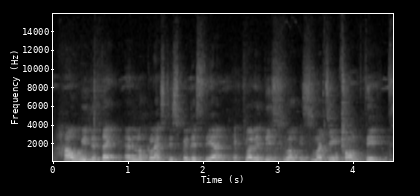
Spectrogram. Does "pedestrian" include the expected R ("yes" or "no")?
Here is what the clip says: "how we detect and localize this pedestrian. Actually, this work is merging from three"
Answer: no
